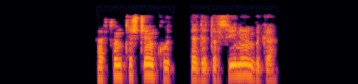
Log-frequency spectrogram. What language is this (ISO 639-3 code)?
kur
